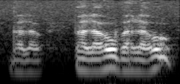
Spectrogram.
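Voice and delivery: BA, LA, O run together as one word, repeated; whole-word reading. Shown as a demonstration. Teacher showing global reading to learners, syllables blended. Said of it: "la lecture globale".

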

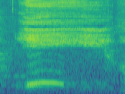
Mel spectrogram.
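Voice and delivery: shocked gasp. Retold or imitated. Shocked at the bone.

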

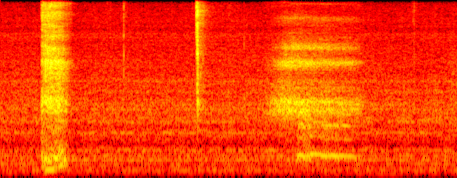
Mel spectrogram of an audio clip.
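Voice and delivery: long horrified gasp. Real, not acted. Vlogger after the wax rip, gasping in horror. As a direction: suck the air in, shocked.

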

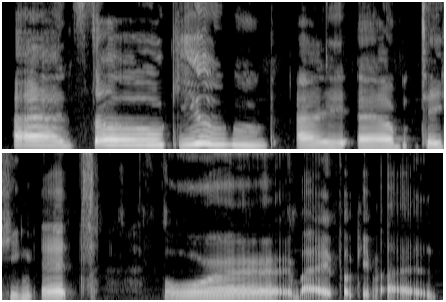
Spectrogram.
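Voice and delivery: loud, slow, drawn-out gush; gushing over cute. Real, not acted. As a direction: swoon over the cute little creature, stretching every word.

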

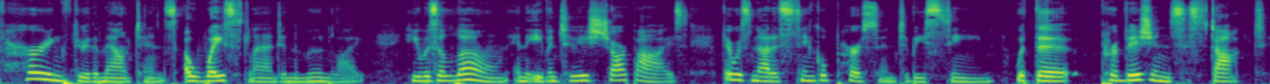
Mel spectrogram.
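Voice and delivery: usual speaking voice

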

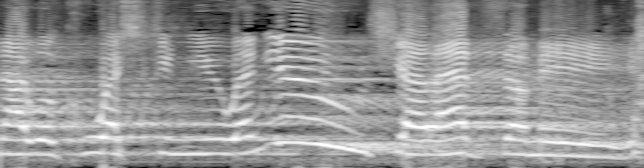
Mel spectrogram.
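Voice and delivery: booming, drawn-out shout, hammed-up wrath of God; screaming God. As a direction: roar a challenge at a puny mortal. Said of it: "screaming at Job".

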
